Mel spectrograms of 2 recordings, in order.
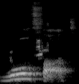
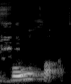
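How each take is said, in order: First: The name begins with a W sound. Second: The name begins with a V sound. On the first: The speaker calls it wrong. "it's not Wolfart" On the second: The speaker calls it right. "it's Volfart"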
